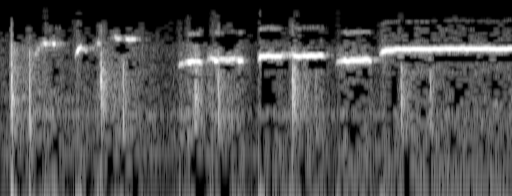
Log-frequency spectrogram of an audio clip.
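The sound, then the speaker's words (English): A man whistles a song, a clear, fairly loud melody with no talk over it. Short gliding phrases come first, then longer held notes that step between pitches, ending on one long sustained tone. “What's the name of the song that guy is whistling?”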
